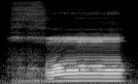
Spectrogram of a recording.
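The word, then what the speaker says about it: خاء: Kha, Kha, kha, kha, kha, kha, kha. kha. Now this letter comes from the top part of the throat.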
